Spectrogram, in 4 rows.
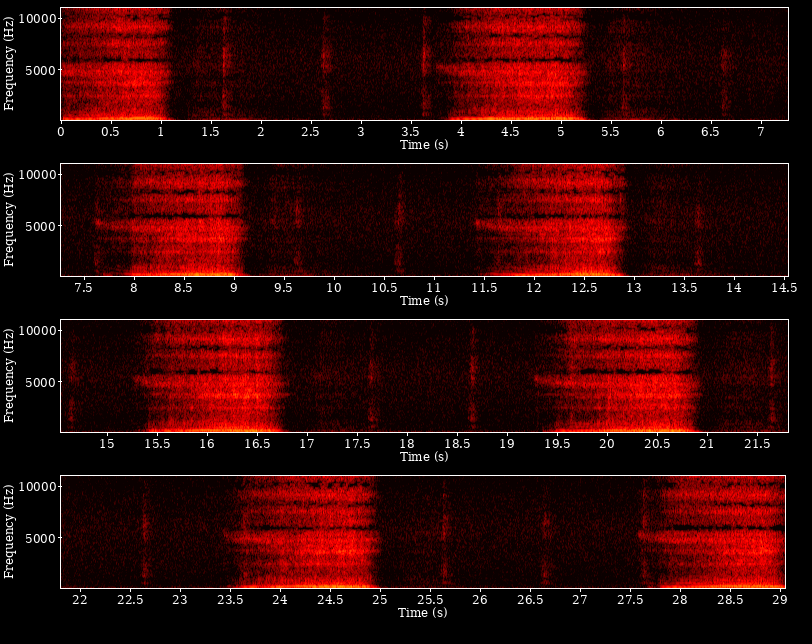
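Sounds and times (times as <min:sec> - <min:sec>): loud snoring: 0:00.0 - 0:01.2, 0:03.8 - 0:05.3, 0:07.7 - 0:09.2, 0:11.4 - 0:13.0, 0:15.3 - 0:16.8, 0:19.3 - 0:21.0, 0:23.4 - 0:25.0, 0:27.7 - 0:29.0
quiet breathing: 0:00.0 - 0:02.8, 0:03.5 - 0:06.8, 0:07.6 - 0:22.8, 0:23.4 - 0:26.8.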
